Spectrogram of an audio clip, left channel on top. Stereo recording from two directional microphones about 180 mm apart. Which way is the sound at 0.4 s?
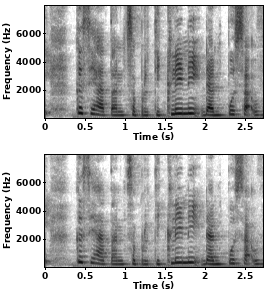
25° left (ahead or behind).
